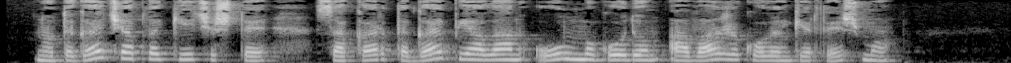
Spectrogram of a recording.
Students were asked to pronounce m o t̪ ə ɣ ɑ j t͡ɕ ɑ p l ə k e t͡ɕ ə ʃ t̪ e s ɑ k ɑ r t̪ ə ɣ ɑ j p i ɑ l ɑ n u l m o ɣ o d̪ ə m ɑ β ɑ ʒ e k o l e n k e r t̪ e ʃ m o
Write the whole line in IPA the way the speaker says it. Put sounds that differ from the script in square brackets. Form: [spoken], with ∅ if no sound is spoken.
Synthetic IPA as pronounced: [n] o t̪ ə ɣ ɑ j t͡ɕ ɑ p l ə k e t͡ɕ ə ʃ t̪ e s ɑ k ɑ r t̪ ə ɣ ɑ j p i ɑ l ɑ n u l m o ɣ o d̪ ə m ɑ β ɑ ʒ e k o l e n k e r t̪ e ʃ m o

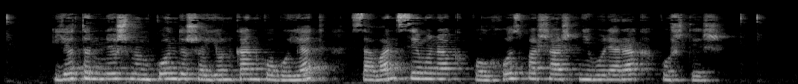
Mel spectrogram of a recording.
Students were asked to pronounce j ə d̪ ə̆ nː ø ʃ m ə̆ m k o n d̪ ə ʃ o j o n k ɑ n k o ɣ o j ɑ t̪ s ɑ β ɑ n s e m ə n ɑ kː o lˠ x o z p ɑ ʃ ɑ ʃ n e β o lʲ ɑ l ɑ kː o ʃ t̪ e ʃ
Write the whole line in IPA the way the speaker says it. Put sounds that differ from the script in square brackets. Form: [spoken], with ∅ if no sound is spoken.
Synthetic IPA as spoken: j ə [t̪] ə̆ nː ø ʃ m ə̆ m k o n d̪ ə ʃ o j o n k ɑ n k o ɣ o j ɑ t̪ s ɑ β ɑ n s e m ə n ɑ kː o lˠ x o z p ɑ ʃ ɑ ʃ n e β o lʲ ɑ [ɾ] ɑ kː o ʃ t̪ e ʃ

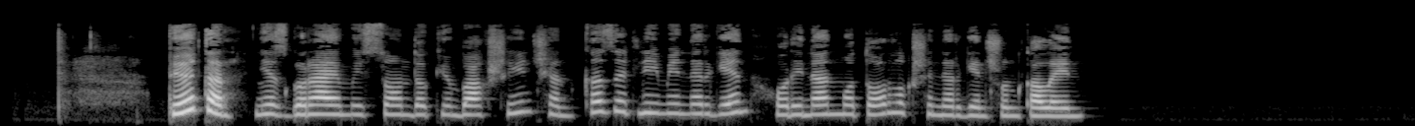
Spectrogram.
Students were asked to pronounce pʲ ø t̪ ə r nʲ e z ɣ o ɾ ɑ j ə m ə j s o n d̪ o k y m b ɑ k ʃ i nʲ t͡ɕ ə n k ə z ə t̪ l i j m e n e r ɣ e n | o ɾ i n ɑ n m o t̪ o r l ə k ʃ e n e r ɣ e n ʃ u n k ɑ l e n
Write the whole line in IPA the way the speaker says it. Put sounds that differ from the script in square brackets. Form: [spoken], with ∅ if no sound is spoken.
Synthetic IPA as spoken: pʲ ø t̪ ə r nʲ e z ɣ o ɾ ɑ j ə m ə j s o n d̪ o k y m b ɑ k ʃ i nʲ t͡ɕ ə n k ə z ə t̪ l i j m e n e r ɣ e n | o ɾ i n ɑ n m o t̪ o r l ə k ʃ e n e r ɣ e n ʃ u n k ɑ l e n

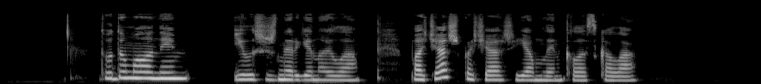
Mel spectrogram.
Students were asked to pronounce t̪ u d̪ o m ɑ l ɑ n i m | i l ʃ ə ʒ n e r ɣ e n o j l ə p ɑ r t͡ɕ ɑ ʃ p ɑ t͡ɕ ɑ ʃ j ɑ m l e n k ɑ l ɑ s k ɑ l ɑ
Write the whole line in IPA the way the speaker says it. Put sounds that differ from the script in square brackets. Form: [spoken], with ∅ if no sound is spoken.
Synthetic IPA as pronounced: t̪ u d̪ o m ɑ l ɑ n [e] m | i l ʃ ə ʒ n e r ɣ e n o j l [ɑ] p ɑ [∅] t͡ɕ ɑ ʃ p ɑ t͡ɕ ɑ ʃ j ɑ m l e n k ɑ l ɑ s k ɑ l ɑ

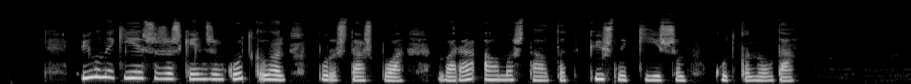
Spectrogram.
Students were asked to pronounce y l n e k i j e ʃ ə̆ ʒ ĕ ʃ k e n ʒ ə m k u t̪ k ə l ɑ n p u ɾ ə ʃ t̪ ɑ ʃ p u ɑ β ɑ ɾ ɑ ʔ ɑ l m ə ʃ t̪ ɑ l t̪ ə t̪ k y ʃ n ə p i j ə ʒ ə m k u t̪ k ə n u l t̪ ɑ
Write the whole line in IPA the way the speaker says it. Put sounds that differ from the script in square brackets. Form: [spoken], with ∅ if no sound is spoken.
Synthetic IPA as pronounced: y l n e k i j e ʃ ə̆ ʒ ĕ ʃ k e n ʒ ə m k u t̪ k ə l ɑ n p u ɾ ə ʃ t̪ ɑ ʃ p u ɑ β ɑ ɾ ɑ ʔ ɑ l m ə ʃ t̪ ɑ l t̪ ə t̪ k y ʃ n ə [k] i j ə [ʃ] ə m k u t̪ k ə n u l t̪ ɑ

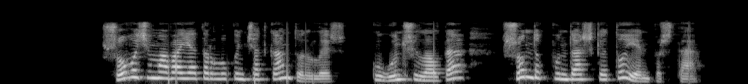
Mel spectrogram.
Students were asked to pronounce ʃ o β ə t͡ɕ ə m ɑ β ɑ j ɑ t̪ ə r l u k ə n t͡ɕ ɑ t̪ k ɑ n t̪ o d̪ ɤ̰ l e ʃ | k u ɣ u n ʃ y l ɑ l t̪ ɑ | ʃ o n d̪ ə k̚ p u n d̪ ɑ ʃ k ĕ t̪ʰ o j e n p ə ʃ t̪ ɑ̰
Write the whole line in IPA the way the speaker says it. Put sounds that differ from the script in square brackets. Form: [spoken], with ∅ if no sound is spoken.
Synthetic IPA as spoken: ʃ o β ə t͡ɕ ə m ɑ β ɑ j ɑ t̪ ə r l u k ə n t͡ɕ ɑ t̪ k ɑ n t̪ o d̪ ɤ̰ l e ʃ | k u ɣ u n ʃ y l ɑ l t̪ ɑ | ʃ o n d̪ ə k̚ p u n d̪ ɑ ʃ k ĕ [t̪] o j e n p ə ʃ t̪ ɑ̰

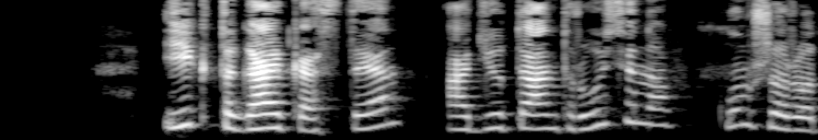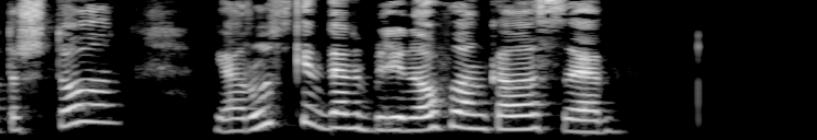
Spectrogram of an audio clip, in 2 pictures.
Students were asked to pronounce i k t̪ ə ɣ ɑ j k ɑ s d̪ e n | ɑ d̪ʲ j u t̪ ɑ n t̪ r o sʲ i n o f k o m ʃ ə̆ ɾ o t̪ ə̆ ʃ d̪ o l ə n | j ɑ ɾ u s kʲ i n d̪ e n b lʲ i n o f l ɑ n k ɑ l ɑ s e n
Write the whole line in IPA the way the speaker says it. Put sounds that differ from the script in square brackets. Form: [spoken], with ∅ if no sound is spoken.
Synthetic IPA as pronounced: i k t̪ ə ɣ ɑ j k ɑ s [t̪] e n | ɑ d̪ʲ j u t̪ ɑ n t̪ r [u] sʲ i n o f k [u] m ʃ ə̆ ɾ o t̪ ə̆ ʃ [t̪] o l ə n | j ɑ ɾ u s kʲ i n d̪ e n b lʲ i n o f l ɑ n k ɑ l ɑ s e n

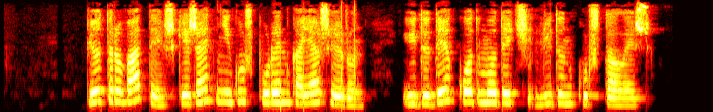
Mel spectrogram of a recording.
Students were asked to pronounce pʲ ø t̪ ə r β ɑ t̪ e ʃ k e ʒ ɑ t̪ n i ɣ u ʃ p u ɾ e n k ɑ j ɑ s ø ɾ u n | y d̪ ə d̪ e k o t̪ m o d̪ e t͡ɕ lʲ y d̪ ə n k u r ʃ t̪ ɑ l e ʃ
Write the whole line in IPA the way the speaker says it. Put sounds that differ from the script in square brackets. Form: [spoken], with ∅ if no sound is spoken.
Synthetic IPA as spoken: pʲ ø t̪ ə r β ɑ t̪ e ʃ k e ʒ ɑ t̪ n i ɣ u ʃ p u ɾ e n k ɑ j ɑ [ʃ] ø ɾ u n | y d̪ ə d̪ e k o [d̪] m o d̪ e t͡ɕ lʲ y d̪ ə n k u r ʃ t̪ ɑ l e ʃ

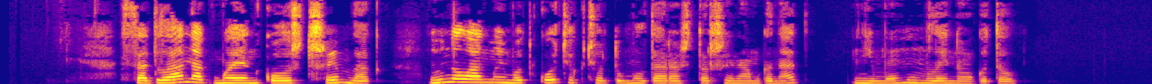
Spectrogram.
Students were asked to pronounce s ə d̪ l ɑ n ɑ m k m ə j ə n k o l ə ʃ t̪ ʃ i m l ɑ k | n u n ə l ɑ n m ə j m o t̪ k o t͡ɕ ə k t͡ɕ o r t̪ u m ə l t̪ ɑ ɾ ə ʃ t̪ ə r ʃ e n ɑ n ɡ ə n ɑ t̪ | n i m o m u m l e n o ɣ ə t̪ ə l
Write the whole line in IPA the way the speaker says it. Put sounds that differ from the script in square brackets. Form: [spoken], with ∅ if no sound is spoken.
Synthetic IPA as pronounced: s [ɑ] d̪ l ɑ n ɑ [∅] k m ə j ə n k o l ə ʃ t̪ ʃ [e] m l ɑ k | n u n ə l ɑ n m ə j m o t̪ k o t͡ɕ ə k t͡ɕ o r t̪ u m ə l t̪ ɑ ɾ [ɑ] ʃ t̪ ə r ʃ e n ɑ [m] ɡ ə n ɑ t̪ | n i m o m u m l e n o ɣ ə t̪ ə l

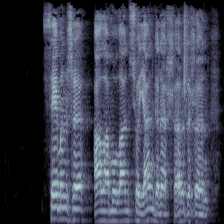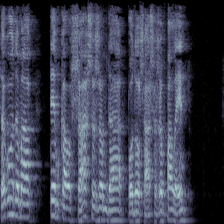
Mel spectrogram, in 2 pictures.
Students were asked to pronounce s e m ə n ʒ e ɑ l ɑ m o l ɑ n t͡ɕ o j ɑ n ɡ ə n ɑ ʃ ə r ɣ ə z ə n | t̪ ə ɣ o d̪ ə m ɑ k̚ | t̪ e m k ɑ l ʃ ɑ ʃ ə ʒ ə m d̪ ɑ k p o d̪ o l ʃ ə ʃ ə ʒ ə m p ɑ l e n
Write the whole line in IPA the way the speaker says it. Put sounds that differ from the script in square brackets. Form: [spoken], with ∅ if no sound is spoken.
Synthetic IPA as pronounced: s e m ə n ʒ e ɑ l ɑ m o l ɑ n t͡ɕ o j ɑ n ɡ ə n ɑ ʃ ə r ɣ ə [ʒ] ə n | t̪ ə ɣ o d̪ ə m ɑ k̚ | t̪ e m k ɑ l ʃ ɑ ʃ ə ʒ ə m d̪ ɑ [∅] p o d̪ o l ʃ [ɑ] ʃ ə ʒ ə m p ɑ l e n

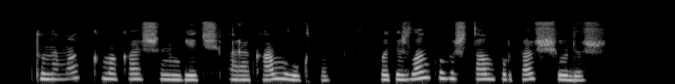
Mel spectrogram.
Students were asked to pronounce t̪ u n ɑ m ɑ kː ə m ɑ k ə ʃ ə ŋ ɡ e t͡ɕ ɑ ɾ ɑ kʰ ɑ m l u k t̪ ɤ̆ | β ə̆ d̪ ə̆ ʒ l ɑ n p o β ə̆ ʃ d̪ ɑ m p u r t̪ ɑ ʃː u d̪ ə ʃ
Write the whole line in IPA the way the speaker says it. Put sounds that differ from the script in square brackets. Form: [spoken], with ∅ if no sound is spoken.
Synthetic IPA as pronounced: t̪ u n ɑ m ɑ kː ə m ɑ k [ɑ] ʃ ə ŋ ɡ e t͡ɕ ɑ ɾ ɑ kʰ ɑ m l u k t̪ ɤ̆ | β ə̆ [t̪] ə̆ ʒ l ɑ n [k] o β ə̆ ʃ [t̪] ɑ m p u r t̪ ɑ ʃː u d̪ ə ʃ

